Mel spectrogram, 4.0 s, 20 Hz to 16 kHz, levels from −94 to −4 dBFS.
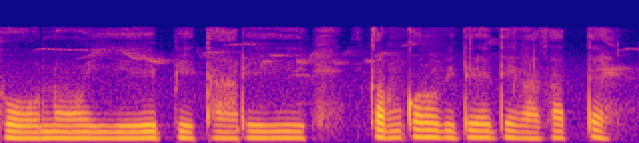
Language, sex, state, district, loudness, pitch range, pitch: Chakma, female, Tripura, Unakoti, -21 LUFS, 155-170 Hz, 165 Hz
